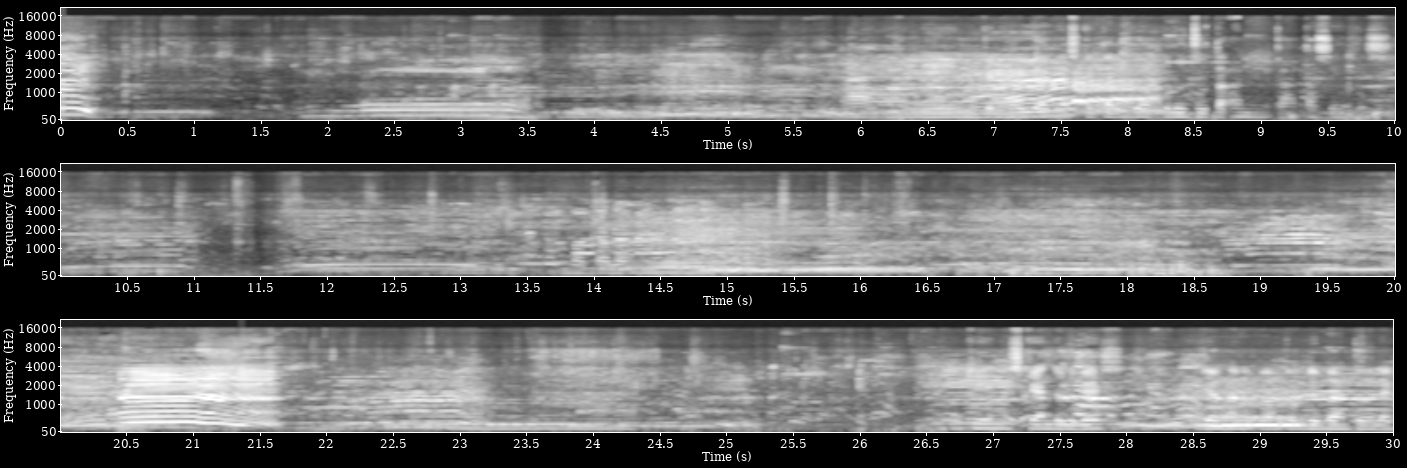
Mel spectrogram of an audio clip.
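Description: A man talks close by in a lively, chatty way.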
